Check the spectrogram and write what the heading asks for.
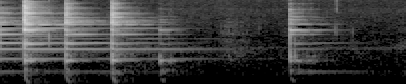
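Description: A spoon clinking against the inside of a stainless steel Yeti tumbler as tea is stirred: a quick run of ringing clinks in the first second, then one more clink about halfway through.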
